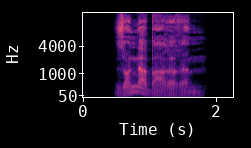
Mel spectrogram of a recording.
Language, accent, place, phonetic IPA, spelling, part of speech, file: German, Germany, Berlin, [ˈzɔndɐˌbaːʁəʁəm], sonderbarerem, adjective, De-sonderbarerem.ogg
- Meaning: strong dative masculine/neuter singular comparative degree of sonderbar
